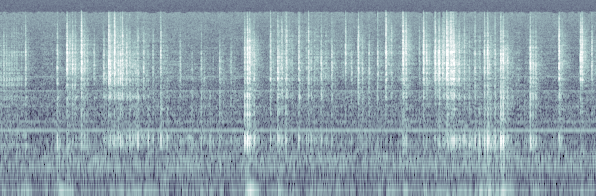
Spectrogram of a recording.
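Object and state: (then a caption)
Cut glass oval dish. Long painted nails tap and scratch across the patterned base of an empty, clear pressed/cut glass oval serving dish resting upside down on a wooden table. The result is a quiet, steady stream of rapid clicky taps and scratchy rasps over a faint constant tone, with a sharper tap near the middle and a busier stretch toward the end.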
